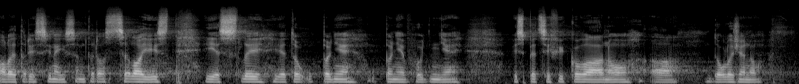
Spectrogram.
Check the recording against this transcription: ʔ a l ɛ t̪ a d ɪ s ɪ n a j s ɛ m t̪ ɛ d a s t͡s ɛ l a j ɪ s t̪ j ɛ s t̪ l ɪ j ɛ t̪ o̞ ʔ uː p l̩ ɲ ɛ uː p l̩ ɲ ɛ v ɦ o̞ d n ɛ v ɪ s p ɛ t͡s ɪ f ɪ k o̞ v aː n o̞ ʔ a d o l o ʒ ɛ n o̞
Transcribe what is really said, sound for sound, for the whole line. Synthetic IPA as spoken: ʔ a l ɛ t̪ a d ɪ s ɪ n ɛ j s ɛ m t̪ ɛ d a s t͡s ɛ l a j ɪ s t̪ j ɛ s t̪ l ɪ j ɛ t̪ o̞ ʔ uː p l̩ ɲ ɛ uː p l̩ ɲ ɛ v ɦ o̞ d ɲ ɛ v ɪ s p ɛ t͡s ɪ f ɪ k o̞ v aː n o̞ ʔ a d o l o ʒ ɛ n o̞

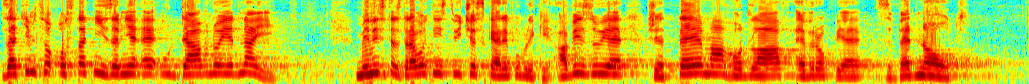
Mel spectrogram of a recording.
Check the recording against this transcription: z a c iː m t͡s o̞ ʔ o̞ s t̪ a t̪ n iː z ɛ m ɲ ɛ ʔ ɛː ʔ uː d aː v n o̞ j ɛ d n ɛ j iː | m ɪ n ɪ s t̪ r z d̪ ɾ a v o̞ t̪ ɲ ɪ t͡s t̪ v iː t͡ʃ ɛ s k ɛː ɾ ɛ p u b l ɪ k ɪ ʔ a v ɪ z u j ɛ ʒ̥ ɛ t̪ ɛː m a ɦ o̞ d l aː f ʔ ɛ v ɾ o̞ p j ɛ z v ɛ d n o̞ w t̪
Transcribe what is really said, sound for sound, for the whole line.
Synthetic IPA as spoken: z a c iː m t͡s o̞ ʔ o̞ s t̪ a t̪ ɲ iː z ɛ m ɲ ɛ ʔ ɛː ʔ uː d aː v n o̞ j ɛ d n a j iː | m ɪ n ɪ s t̪ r z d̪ ɾ a v o̞ t̪ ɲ ɪ t͡s t̪ v iː t͡ʃ ɛ s k ɛː ɾ ɛ p u b l ɪ k ɪ ʔ a v ɪ z u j ɛ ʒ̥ ɛ t̪ ɛː m a ɦ o̞ d l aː f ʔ ɛ v ɾ o̞ p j ɛ z v ɛ d n o̞ w t̪

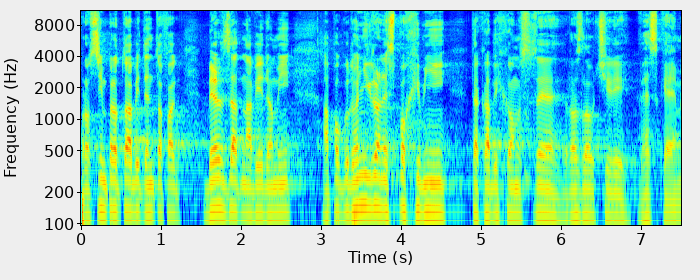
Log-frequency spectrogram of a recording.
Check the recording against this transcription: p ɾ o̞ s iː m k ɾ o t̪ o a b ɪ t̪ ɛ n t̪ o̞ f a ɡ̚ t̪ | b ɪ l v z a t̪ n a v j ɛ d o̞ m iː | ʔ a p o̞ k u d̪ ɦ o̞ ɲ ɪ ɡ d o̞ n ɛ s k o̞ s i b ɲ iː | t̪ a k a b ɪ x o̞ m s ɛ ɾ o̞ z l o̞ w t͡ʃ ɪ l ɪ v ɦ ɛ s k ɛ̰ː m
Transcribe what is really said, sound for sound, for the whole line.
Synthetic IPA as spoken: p ɾ o̞ s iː m p ɾ o t̪ o a b ɪ t̪ ɛ n t̪ o̞ f a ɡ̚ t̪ | b ɪ l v z a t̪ n a v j ɛ d o̞ m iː | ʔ a p o̞ k u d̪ ɦ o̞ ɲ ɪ ɡ d o̞ n ɛ s p o̞ x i b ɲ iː | t̪ a k a b ɪ x o̞ m s ɛ ɾ o̞ z l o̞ w t͡ʃ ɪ l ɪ v ɦ ɛ s k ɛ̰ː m

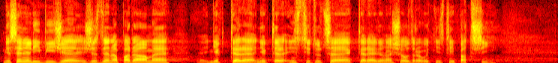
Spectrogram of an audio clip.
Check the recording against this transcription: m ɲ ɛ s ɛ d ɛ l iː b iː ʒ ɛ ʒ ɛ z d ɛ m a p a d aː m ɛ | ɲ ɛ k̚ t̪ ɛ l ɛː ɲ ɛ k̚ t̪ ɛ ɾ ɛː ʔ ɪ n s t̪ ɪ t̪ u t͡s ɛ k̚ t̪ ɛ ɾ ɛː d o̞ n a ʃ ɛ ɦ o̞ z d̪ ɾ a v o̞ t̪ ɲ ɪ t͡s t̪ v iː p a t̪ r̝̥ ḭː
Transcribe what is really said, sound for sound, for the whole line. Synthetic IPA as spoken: m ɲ ɛ s ɛ n ɛ l iː b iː ʒ ɛ ʒ ɛ z d ɛ n a p a d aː m ɛ | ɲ ɛ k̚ t̪ ɛ ɾ ɛː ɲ ɛ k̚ t̪ ɛ ɾ ɛː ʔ ɪ n s t̪ ɪ t̪ u t͡s ɛ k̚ t̪ ɛ ɾ ɛː d o̞ n a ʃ ɛ ɦ o̞ z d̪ ɾ a v o̞ t̪ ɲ ɪ t͡s t̪ v iː p a t̪ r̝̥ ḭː

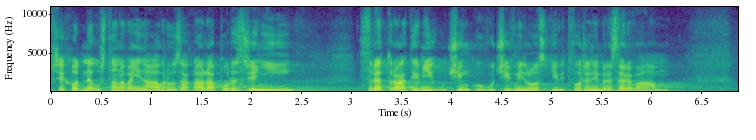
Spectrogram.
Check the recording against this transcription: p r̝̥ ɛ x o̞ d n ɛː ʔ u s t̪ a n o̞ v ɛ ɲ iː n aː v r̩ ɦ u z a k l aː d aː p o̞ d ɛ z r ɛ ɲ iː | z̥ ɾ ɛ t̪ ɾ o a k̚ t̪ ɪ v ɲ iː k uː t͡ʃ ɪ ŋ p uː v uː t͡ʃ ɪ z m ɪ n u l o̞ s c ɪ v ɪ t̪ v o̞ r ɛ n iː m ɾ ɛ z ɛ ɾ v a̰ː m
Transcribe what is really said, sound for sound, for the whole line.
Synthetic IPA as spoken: p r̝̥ ɛ x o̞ d n ɛː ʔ u s t̪ a n o̞ v ɛ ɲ iː n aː v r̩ ɦ u z a k l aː d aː p o̞ d ɛ z r ɛ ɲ iː | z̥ ɾ ɛ t̪ ɾ o a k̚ t̪ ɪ v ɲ iː x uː t͡ʃ ɪ ŋ k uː v uː t͡ʃ ɪ v m ɪ n u l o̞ s c ɪ v ɪ t̪ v o̞ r ɛ n iː m ɾ ɛ z ɛ ɾ v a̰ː m

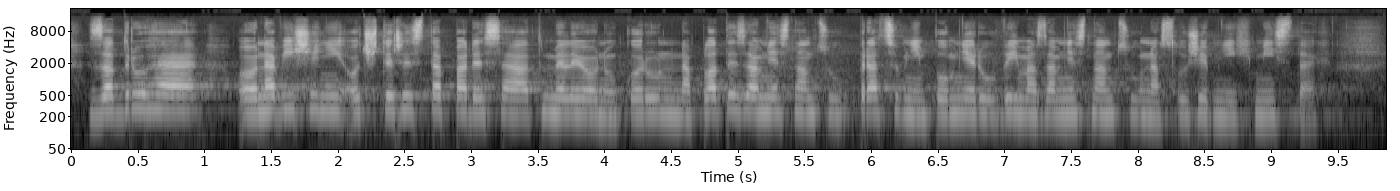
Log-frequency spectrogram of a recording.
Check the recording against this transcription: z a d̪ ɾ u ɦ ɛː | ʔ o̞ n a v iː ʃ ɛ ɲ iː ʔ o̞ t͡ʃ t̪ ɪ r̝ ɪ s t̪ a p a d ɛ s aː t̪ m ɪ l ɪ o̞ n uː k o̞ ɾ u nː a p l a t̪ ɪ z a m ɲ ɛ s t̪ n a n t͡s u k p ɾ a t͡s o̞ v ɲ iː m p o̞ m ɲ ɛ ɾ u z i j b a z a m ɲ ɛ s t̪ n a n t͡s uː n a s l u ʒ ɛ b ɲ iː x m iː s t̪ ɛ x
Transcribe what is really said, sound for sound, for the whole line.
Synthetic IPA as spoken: z a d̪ ɾ u ɦ ɛː | ʔ o̞ n a v iː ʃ ɛ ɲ iː ʔ o̞ t͡ʃ t̪ ɪ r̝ ɪ s t̪ a p a d ɛ s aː t̪ m ɪ l ɪ o̞ n uː k o̞ ɾ u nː a p l a t̪ ɪ z a m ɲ ɛ s t̪ n a n t͡s uː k p ɾ a t͡s o̞ v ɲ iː m p o̞ m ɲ ɛ ɾ u v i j m a z a m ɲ ɛ s t̪ n a n t͡s uː n a s l u ʒ ɛ b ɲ iː x m iː s t̪ ɛ x

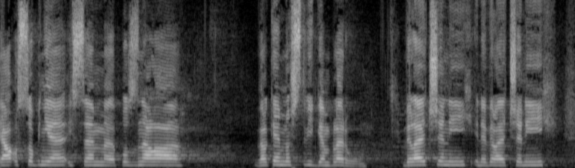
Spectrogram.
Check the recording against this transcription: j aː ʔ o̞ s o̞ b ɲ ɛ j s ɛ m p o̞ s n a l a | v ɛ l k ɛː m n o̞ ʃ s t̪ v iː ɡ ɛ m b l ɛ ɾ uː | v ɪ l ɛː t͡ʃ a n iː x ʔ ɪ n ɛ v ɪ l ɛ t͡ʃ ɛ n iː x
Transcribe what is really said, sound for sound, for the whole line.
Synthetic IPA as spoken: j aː ʔ o̞ s o̞ b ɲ ɛ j s ɛ m p o̞ z n a l a | v ɛ l k ɛː m n o̞ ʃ s t̪ v iː ɡ ɛ m b l ɛ ɾ uː | v ɪ l ɛː t͡ʃ ɛ n iː x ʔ ɪ n ɛ v ɪ l ɛː t͡ʃ ɛ n iː x

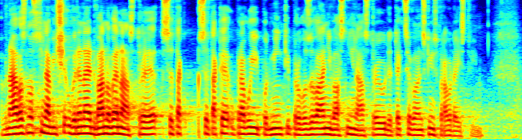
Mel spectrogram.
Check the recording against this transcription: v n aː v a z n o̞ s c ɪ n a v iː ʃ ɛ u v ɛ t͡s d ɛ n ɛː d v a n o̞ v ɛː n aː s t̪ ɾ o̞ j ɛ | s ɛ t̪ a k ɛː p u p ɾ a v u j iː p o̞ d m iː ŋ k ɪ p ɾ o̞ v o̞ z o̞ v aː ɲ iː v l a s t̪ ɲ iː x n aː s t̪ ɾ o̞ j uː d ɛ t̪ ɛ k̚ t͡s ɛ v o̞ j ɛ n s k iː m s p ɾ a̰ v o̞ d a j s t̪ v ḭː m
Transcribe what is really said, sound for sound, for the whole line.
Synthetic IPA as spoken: v n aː v a z n o̞ s c ɪ n a v iː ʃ ɛ u v ɛ d ɛ n ɛː d v a n o̞ v ɛː n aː s t̪ ɾ o̞ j ɛ | s ɛ t̪ a k ɛː ʔ u p ɾ a v u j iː p o̞ d m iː ŋ k ɪ p ɾ o̞ v o̞ z o̞ v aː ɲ iː v l a s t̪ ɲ iː x n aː s t̪ ɾ o̞ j uː d ɛ t̪ ɛ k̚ t͡s ɛ v o̞ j ɛ n s k iː m s p ɾ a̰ v o̞ d a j s t̪ v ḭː m

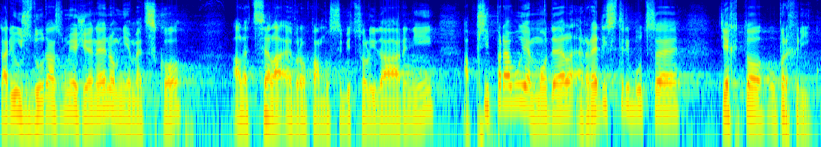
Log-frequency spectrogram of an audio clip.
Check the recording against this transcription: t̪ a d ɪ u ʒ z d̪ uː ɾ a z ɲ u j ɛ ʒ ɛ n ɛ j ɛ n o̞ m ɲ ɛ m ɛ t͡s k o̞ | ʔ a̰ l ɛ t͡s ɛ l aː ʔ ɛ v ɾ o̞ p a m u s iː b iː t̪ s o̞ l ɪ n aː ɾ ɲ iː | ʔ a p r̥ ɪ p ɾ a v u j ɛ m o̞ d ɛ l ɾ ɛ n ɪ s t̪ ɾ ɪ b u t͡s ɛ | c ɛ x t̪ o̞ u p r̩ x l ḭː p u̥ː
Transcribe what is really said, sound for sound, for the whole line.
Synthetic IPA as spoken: t̪ a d ɪ u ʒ z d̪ uː ɾ a z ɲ u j ɛ ʒ ɛ n ɛ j ɛ n o̞ m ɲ ɛ m ɛ t͡s k o̞ | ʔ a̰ l ɛ t͡s ɛ l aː ʔ ɛ v ɾ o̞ p a m u s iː b iː t̪ s o̞ l ɪ d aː ɾ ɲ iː | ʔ a p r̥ ɪ p ɾ a v u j ɛ m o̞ d ɛ l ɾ ɛ d ɪ s t̪ ɾ ɪ b u t͡s ɛ | c ɛ x t̪ o̞ u p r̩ x l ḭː k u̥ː

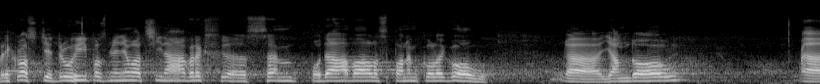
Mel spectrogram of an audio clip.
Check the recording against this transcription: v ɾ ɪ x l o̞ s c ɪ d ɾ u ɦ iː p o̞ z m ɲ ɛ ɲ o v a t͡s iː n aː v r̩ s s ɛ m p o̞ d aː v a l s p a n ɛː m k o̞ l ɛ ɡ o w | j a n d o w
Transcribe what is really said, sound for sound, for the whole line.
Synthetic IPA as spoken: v ɾ ɪ x l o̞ s c ɪ d ɾ u ɦ iː p o̞ z m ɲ ɛ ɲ o v a t͡s iː n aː v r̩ x s ɛ m p o̞ d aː v a l s p a n ɛ m k o̞ l ɛ ɡ o w | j a n d o w

